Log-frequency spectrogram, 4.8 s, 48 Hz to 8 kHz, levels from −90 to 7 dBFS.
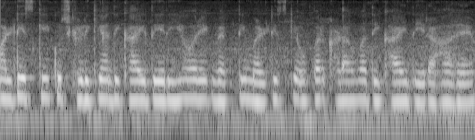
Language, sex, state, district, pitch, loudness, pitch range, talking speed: Hindi, female, Chhattisgarh, Raigarh, 210 Hz, -15 LUFS, 200-215 Hz, 250 wpm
